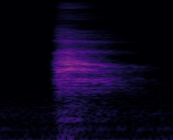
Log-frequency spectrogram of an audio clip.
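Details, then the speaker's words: Huff breathing exercise (forced expiration technique) in a group breathing and strength class: short inhale, then one long, breathy forced exhalation through an open throat, fading gradually, forced out rather than blown like a candle. "So inhale, so short inhale, and then a long huff sound out. So you're kind of forcing it out, rather than kind of blowing out a candle."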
